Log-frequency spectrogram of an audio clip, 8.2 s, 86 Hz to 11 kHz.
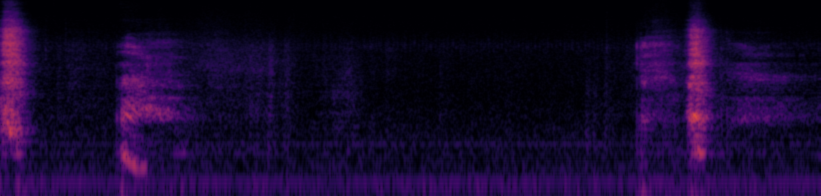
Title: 6am tickle and sneeze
